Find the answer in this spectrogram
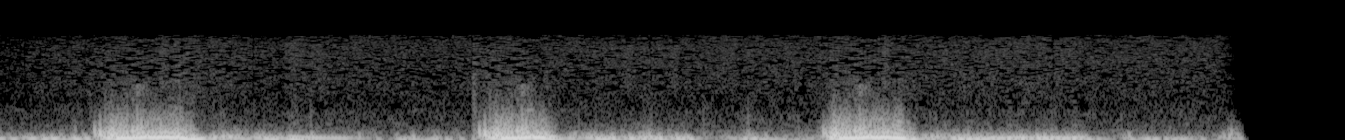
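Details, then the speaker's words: Lung auscultation: low, musical snoring sounds recurring with each breath, mostly on expiration; rhonchi (low-pitched wheezes). "Low-pitched wheezes are musical snoring sounds, mostly on expiration."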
